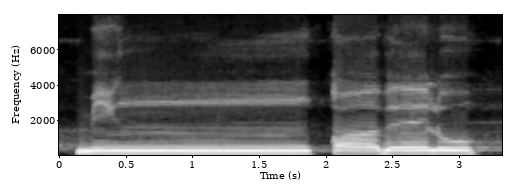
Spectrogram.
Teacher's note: Huruf nun sukun bertemu huruf qa, maka nun sukunnya melebur ke huruf qa. Kita baca dengung dan samar. Dengungnya kita tahan 2 sampai 3 harokat.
